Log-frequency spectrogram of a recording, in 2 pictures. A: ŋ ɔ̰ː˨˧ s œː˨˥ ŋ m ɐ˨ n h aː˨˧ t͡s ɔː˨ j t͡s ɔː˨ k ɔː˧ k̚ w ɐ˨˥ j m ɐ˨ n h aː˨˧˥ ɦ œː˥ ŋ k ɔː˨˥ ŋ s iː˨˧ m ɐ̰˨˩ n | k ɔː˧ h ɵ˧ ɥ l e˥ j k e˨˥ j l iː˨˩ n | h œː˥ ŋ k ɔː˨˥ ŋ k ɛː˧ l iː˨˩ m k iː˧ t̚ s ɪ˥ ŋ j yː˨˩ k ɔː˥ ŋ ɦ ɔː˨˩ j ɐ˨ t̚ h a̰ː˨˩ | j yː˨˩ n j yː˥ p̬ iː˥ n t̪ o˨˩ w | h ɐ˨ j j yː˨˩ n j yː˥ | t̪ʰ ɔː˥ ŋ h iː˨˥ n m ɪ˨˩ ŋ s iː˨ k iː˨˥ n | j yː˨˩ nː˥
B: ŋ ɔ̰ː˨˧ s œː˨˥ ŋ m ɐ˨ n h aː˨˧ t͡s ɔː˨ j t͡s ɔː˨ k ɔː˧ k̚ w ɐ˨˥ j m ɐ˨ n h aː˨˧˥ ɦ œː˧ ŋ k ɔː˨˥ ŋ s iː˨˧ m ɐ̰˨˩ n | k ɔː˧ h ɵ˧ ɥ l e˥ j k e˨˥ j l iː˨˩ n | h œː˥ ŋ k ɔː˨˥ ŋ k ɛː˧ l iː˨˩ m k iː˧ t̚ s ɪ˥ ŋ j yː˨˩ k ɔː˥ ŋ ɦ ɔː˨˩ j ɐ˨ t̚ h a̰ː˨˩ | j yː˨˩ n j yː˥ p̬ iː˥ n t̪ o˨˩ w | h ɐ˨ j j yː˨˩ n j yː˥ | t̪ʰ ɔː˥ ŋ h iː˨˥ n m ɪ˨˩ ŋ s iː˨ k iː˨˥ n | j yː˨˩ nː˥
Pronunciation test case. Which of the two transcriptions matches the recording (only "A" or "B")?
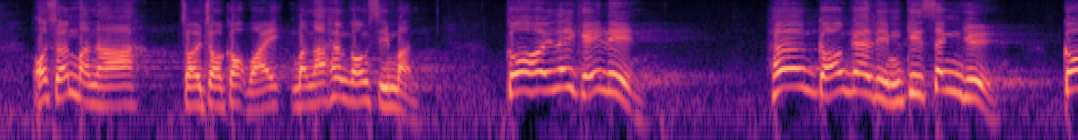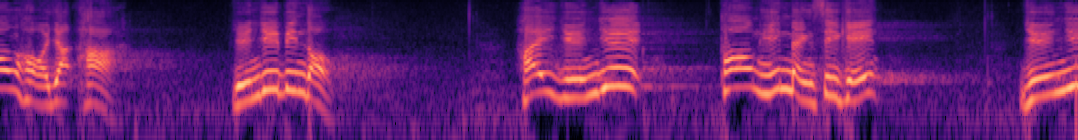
A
